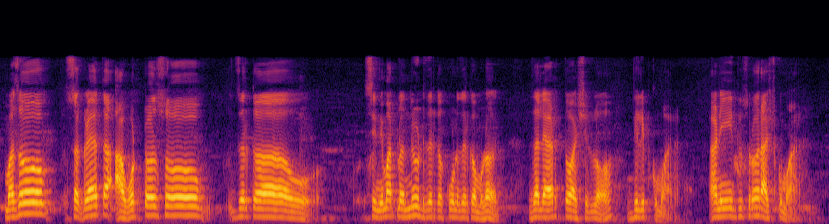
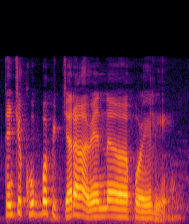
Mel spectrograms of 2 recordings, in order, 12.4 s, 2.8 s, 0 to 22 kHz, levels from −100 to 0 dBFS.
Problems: constant background noise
